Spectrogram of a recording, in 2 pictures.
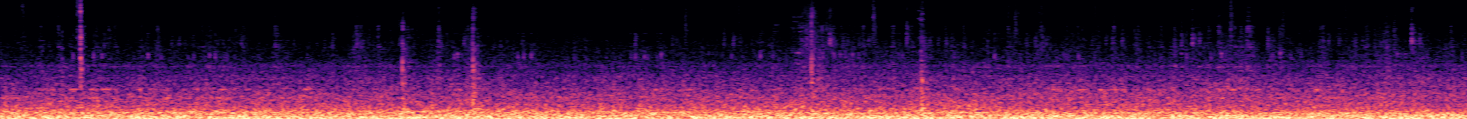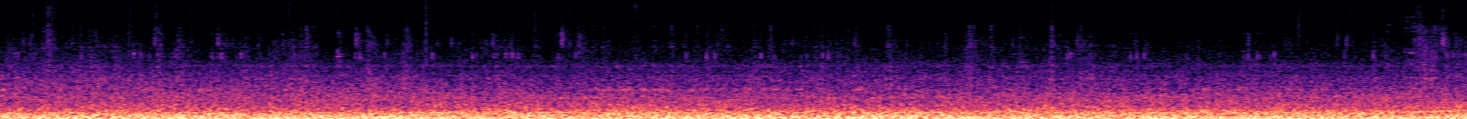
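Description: A train rumbles steadily at speed through a tunnel.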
